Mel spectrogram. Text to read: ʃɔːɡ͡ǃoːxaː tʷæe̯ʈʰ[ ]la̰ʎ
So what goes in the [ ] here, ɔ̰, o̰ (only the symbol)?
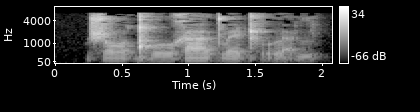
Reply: o̰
